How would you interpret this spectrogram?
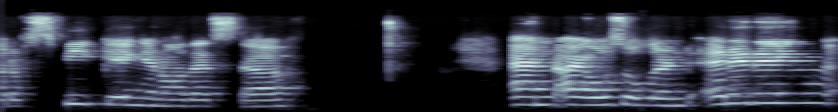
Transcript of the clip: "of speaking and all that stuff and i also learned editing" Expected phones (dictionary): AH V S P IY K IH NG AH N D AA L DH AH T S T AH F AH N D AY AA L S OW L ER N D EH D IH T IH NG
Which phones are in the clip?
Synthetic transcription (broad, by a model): AH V S P IY K IH NG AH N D AA L DH AH T S T AH F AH N AY AA L S OW L ER N D EH D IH T IH NG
